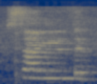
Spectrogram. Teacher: अनुस्वार का उच्चारण जब हम करते हैं तो इसका उच्चारण करते समय मुख के साथ साथ नासिका का भी प्रयोग होता है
